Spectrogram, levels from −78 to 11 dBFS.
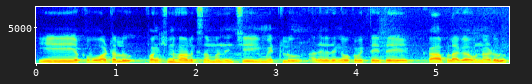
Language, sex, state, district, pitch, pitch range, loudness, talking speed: Telugu, male, Andhra Pradesh, Manyam, 120 Hz, 110-125 Hz, -16 LUFS, 150 wpm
